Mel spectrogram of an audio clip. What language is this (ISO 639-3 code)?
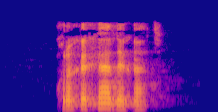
ckb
